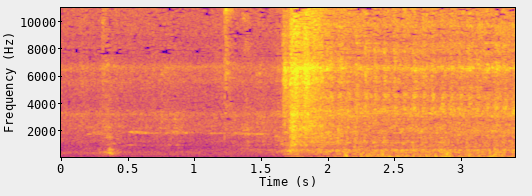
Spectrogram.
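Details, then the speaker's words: Honda ADV150 scooter after valve clearance adjustment, seat refitted: cranks, catches, settles into steady even idle with the earlier knocking gone; healthy engine. "wala na yung crok kokok krok crok bast tahik na siya"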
